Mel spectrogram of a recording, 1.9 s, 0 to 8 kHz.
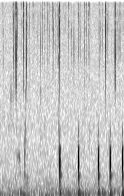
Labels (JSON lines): {"label": "biophony", "recorder": "SoundTrap 300"}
